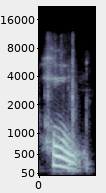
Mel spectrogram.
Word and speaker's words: whole: somebody wanted to know about the silent w in whole as in the whole megillah the whole thing this word here so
